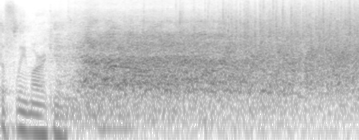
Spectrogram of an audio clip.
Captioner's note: laughing and applauding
